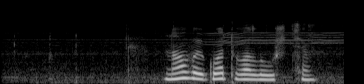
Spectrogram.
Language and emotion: Russian, neutral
